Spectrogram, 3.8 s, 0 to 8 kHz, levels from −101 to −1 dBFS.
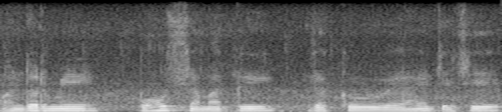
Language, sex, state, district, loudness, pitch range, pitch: Hindi, male, Bihar, Katihar, -16 LUFS, 125-135 Hz, 130 Hz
